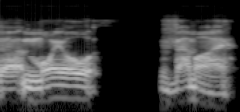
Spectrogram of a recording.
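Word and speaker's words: Moel Famau: Actually, I learned how to pronounce it today. By the way, it's Moyle Vamai. Okay. Moyle Famai.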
